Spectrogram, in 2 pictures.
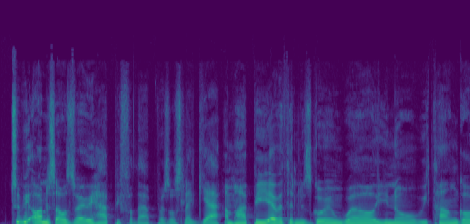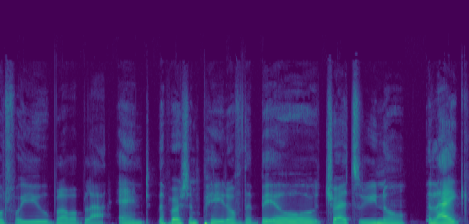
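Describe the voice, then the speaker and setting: Woman, Ghanaian English accent, young adult, lowish voice, dry close sound, casual storytelling with laughter. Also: no room sound. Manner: chatty, laughs often, animated exclamations. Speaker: podcast host.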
